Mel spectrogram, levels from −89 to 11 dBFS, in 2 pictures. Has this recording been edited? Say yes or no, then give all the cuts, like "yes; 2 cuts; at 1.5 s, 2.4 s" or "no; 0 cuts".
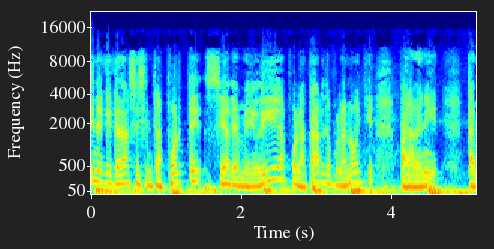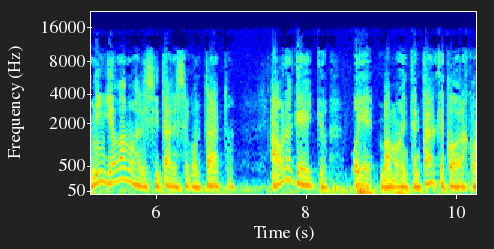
yes; 1 cut; at 7.5 s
